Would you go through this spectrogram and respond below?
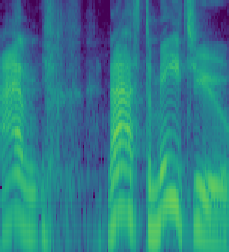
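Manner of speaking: put-on American accent. Speaker shows off how they do an American accent. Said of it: "This is my American accent".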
